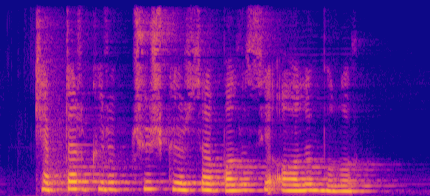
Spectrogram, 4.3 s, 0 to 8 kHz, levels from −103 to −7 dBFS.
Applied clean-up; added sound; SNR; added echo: neural separator model SepFormer DNS4.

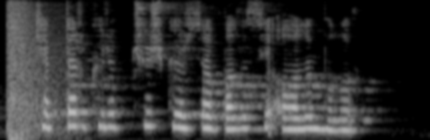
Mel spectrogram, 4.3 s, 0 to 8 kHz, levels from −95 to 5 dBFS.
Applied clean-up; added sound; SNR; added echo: classical method WPE with log-MMSE.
